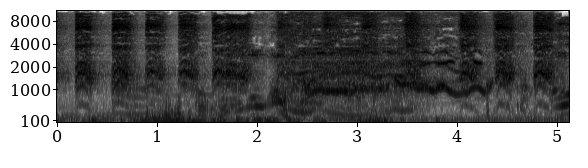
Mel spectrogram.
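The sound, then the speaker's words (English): A mother crow, angry at someone near her baby, caws loudly and harshly in rapid, agitated, insistent bursts, with people talking underneath throughout. “That crow's pissed.”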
